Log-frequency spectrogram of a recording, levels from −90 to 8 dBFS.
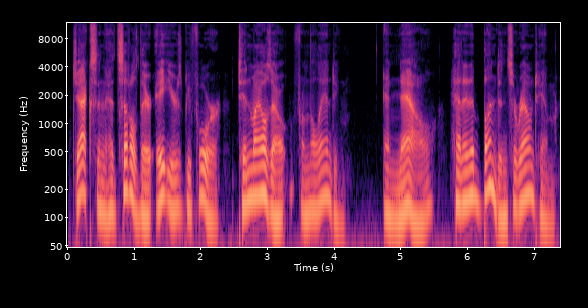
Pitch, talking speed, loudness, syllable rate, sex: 130 Hz, 160 wpm, -17 LUFS, 5.1 syllables/s, male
